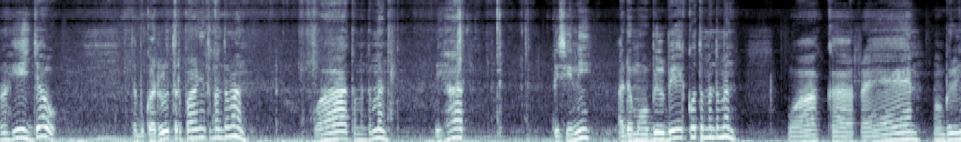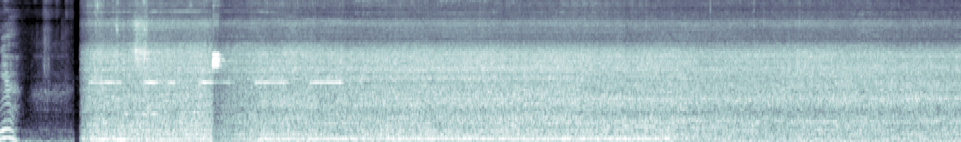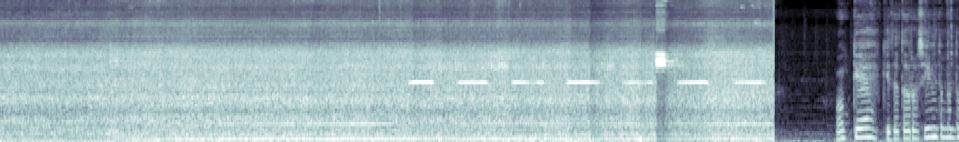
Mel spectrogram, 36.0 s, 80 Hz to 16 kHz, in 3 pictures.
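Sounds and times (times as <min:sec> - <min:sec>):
reversing alarm beeping: 0:13.0 - 0:18.4, 0:29.1 - 0:33.7
heavy vehicle engine running: 0:13.0 - 0:34.3.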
